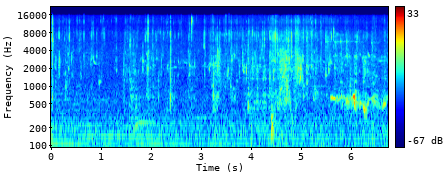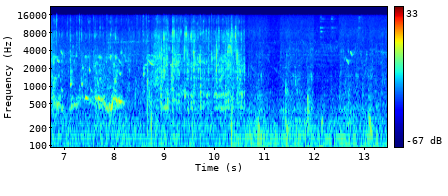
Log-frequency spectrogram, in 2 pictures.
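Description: Rain falling, with water trickling and dripping in many small ticks. It turns softer about three quarters of the way through.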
